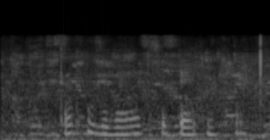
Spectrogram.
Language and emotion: Russian, neutral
